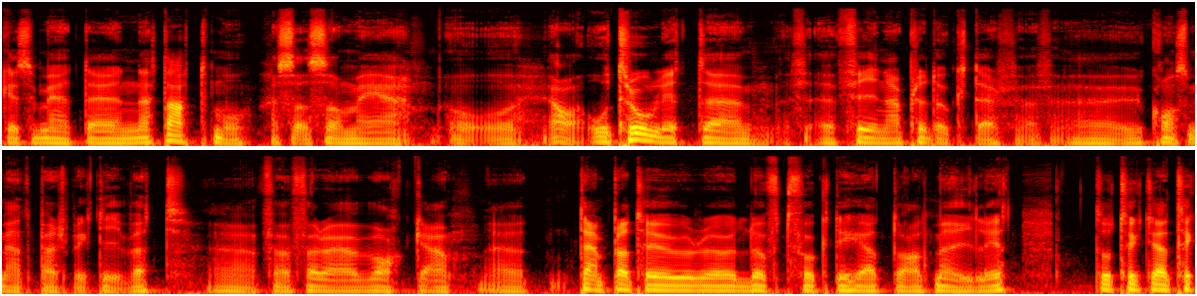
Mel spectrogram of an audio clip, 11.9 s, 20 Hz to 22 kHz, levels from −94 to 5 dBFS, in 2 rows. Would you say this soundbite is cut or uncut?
uncut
